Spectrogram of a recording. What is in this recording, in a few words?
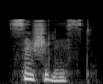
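"socialist", British English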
